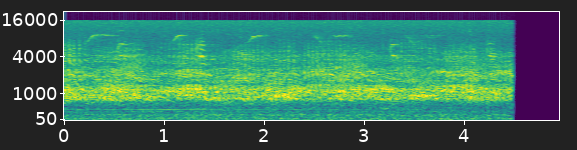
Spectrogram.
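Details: Thousands of sandhill cranes roosting on the North Platte River near North Platte, Nebraska, in the early morning of March 25, 2012, as they take off to feed in nearby farm fields. A dense, unbroken chorus of rolling calls stops abruptly after four and a half seconds.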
